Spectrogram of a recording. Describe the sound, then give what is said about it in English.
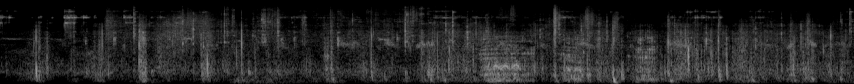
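A horse's hooves clip-clop steadily over a rustling, jingling background, with a brief soft whinny partway through. “It's for the horse.”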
